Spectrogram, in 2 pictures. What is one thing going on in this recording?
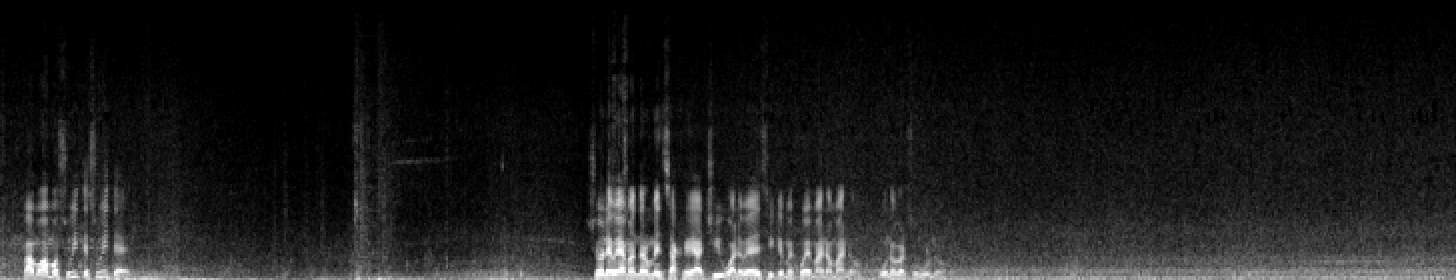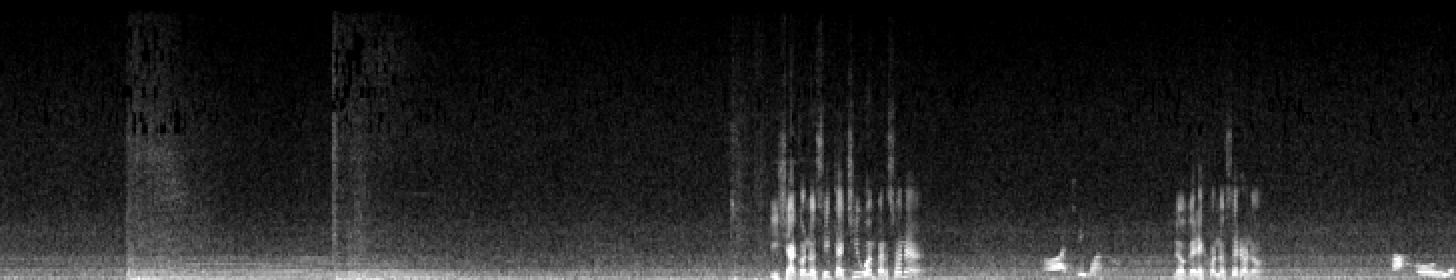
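Water splashes against a speeding boat.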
